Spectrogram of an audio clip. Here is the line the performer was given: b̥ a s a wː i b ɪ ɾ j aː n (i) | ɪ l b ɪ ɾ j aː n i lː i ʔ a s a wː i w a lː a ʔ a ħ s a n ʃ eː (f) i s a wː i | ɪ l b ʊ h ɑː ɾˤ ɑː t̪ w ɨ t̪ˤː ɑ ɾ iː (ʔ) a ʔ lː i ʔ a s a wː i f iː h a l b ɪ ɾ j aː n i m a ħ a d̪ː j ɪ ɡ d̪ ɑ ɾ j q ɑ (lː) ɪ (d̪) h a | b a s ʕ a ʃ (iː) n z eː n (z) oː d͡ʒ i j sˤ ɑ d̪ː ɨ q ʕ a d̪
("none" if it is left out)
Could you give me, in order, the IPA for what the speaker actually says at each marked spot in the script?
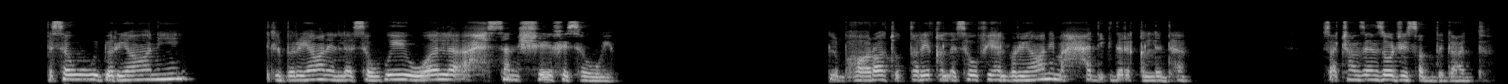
i, f, q, lː, d̪, aː, z

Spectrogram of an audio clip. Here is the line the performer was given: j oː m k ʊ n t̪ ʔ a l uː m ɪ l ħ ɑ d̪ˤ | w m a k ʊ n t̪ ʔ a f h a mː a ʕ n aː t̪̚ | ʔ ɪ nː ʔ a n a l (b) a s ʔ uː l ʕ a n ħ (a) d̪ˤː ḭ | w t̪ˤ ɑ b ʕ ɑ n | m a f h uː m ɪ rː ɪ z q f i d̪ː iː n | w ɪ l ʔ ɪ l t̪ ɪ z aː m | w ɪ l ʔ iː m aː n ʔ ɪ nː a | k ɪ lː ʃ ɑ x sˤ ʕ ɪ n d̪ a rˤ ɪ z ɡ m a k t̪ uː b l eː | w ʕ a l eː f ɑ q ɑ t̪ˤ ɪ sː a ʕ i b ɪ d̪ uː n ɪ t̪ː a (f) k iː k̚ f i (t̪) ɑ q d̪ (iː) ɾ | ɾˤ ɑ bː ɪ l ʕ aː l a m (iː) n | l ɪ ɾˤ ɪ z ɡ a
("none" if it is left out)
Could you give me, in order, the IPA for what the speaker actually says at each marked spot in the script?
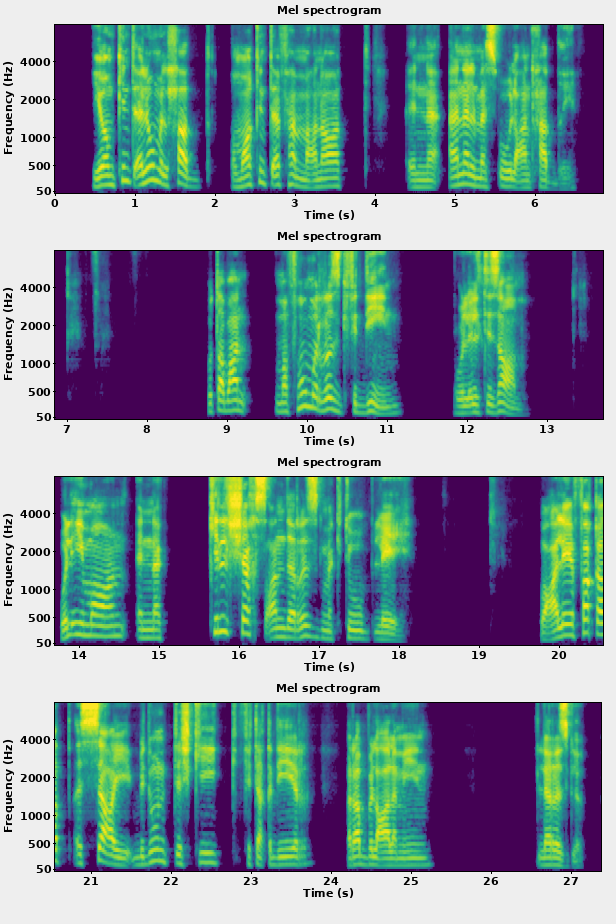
m, ɑ, ʃ, t̪, iː, iː

